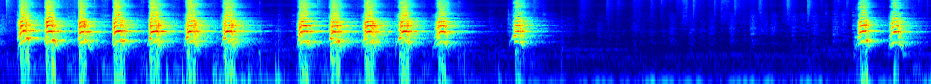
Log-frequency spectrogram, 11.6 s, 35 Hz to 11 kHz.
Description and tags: Sound of a Cocker-Spaniel Dog barking. Recorded using a Zoom H4N
bark, barking, breed, cocker-spaniel, pet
